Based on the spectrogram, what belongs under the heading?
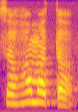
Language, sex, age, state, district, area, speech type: Odia, female, 18-30, Odisha, Mayurbhanj, rural, read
